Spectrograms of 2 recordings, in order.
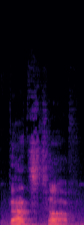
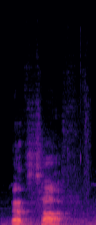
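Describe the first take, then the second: The two takes are said the same way.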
